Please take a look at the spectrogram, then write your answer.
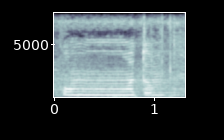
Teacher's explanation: بما کنتم، یہاں پہ دیکھیں نون ساکن کے بعد تا ہے، کنتم، نون کی آواز ناک میں چھپانا ہے اور زبان بالکل مسوڑوں کو نہیں لگنا ہے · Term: اخفاء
